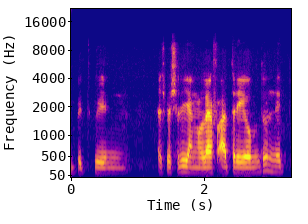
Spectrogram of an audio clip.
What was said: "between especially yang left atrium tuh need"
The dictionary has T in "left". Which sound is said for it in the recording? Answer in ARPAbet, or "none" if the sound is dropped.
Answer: none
